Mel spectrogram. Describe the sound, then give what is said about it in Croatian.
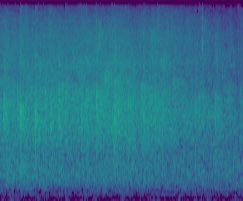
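Audience applause welcoming a choir onto the stage: dense, steady clapping that holds at an even level throughout, with no voices over it. “Ivanom Krivokapić, pa molim jednim velikim aplauzom da im poželimo dobrodošlicu.”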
